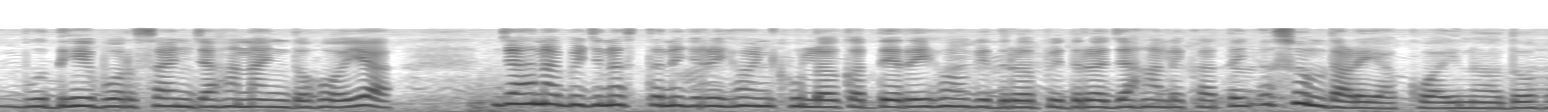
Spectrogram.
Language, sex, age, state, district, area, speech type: Santali, female, 18-30, Jharkhand, Bokaro, rural, spontaneous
